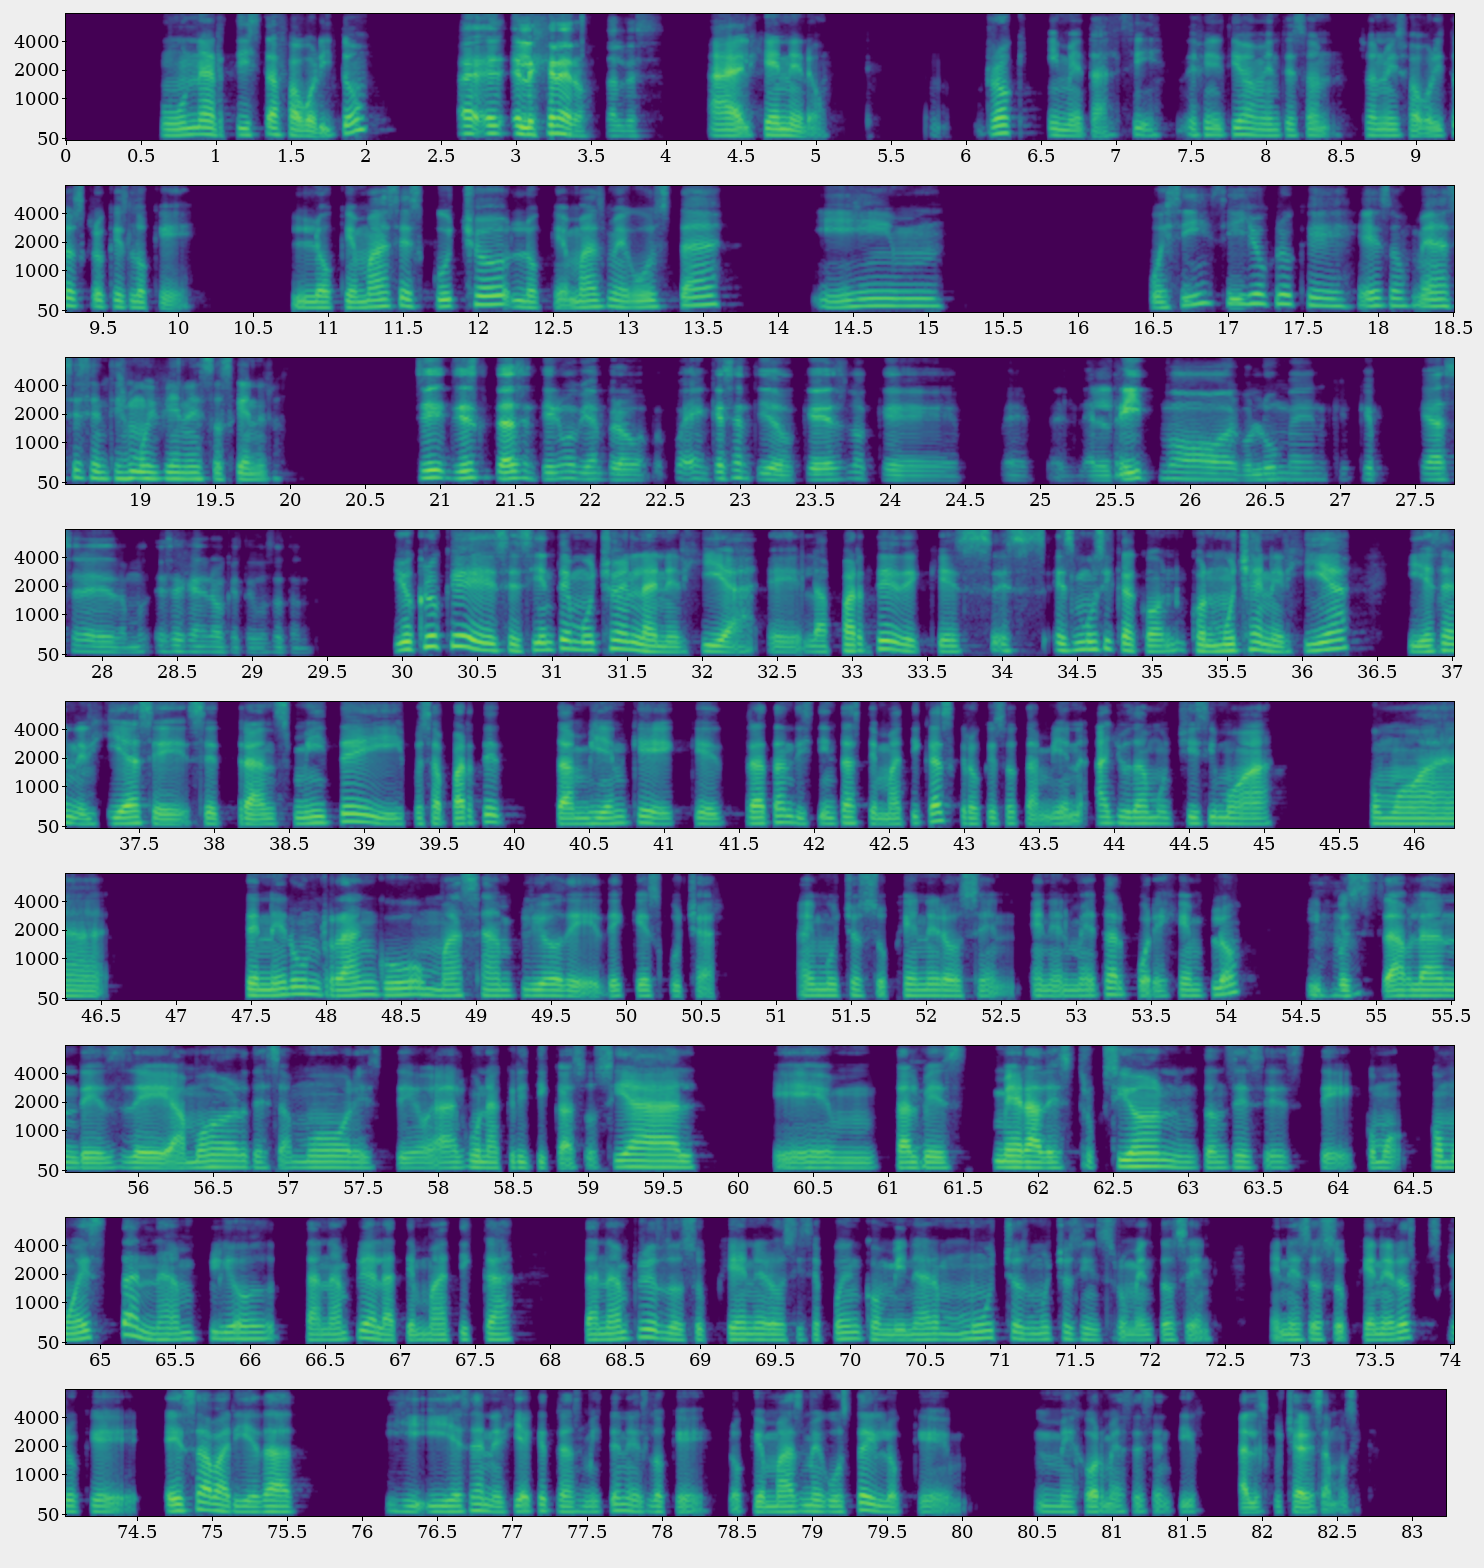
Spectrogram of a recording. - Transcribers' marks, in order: tapping; other background noise; giggle
- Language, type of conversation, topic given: Spanish, podcast, ¿Qué canción te transporta a la infancia?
